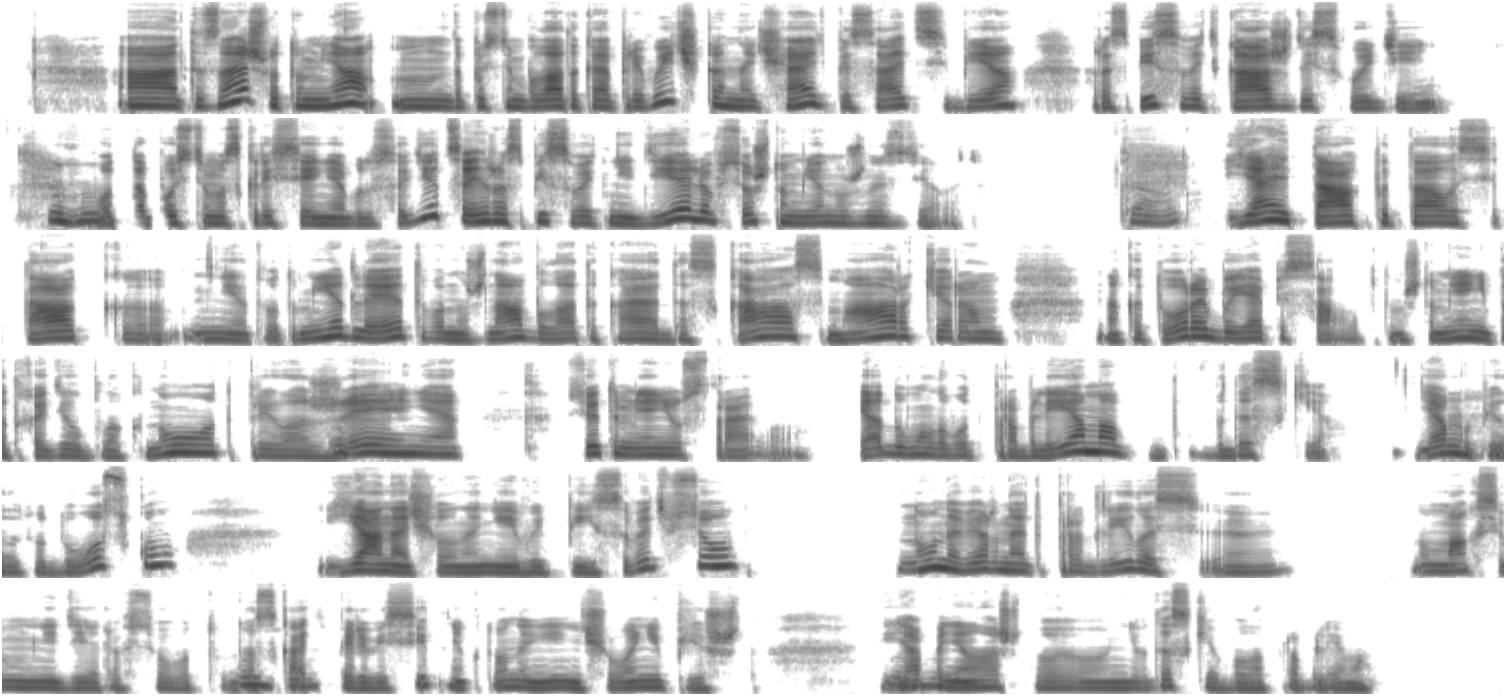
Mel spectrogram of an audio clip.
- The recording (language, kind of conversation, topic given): Russian, advice, Как мне не пытаться одновременно сформировать слишком много привычек?
- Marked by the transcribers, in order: tapping; other background noise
